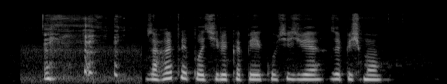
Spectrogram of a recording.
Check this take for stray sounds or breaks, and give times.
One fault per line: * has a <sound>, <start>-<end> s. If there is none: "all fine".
* has a laugh, 0.4-1.3 s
